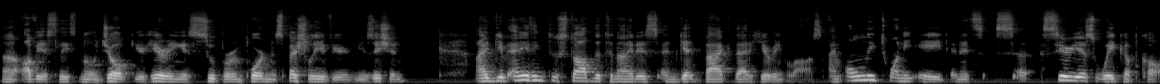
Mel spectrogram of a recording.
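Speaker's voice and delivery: ordinary talk, nothing marked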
